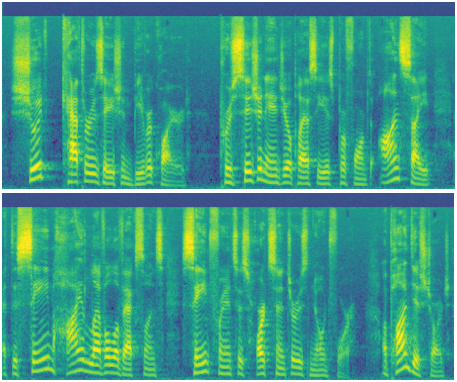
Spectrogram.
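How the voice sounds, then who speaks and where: The man's intonation is lively as he talks at a medium pace, with little sound behind him. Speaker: program host. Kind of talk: presenter script to camera. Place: studio. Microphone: lapel.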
